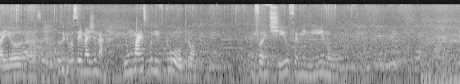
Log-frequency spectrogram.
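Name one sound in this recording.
A young woman talks close to the microphone with animation.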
